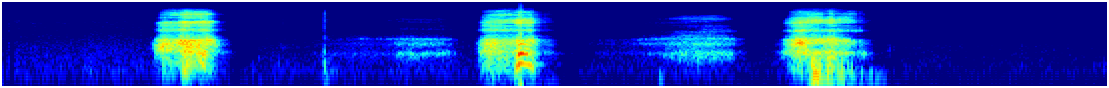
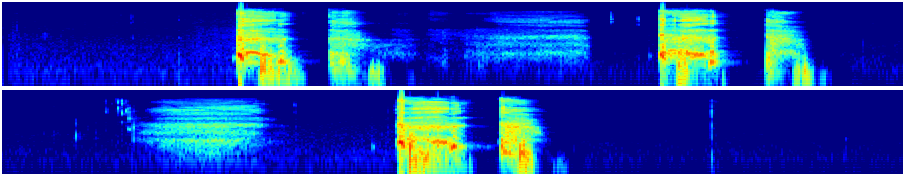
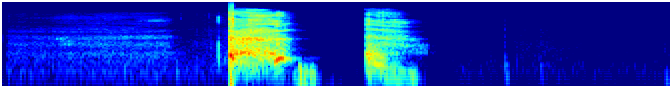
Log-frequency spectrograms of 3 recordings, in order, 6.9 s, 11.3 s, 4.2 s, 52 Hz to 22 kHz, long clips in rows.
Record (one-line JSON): {"exhalation_length": "6.9 s", "exhalation_amplitude": 32767, "exhalation_signal_mean_std_ratio": 0.27, "three_cough_length": "11.3 s", "three_cough_amplitude": 32768, "three_cough_signal_mean_std_ratio": 0.27, "cough_length": "4.2 s", "cough_amplitude": 32768, "cough_signal_mean_std_ratio": 0.25, "survey_phase": "beta (2021-08-13 to 2022-03-07)", "age": "45-64", "gender": "Female", "wearing_mask": "No", "symptom_cough_any": true, "symptom_runny_or_blocked_nose": true, "symptom_other": true, "smoker_status": "Never smoked", "respiratory_condition_asthma": false, "respiratory_condition_other": false, "recruitment_source": "Test and Trace", "submission_delay": "2 days", "covid_test_result": "Positive", "covid_test_method": "LFT"}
